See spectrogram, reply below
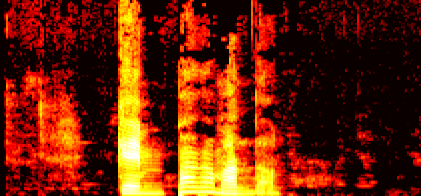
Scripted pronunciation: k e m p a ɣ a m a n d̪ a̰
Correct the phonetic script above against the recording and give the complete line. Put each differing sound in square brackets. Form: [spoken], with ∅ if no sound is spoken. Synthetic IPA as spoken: k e m p a ɣ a m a n d̪ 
